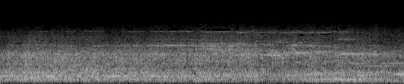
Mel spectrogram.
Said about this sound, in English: The train's coming.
